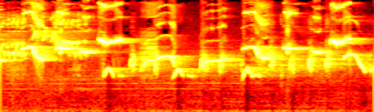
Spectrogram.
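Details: Oriental magpie-robin fighting song, used to provoke and anger other magpie-robins: loud, varied whistled phrases with rising and falling slurs and harsh squawky notes, repeated in bursts roughly every half second.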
